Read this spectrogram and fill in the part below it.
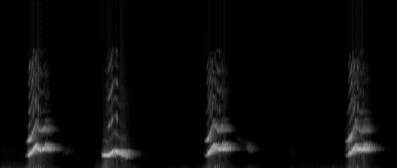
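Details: Black-capped lory repeating loud rising whistles, four in eight seconds at uneven gaps, each note sweeping up and flattening, with a tiny soft note after the third.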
